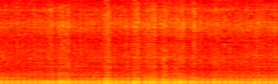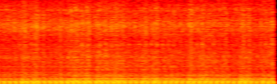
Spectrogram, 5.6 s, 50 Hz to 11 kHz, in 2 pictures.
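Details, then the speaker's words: Ingersoll Rand 80-gallon vertical air compressor, 5 hp, 230 V three-phase, cover off and temporarily wired: fast, even piston thumping at steady pace with no knocks, squeals or misses; normal running. "Here we have an Ingersoll Rand 80-gallon vertical compressor, 5 horsepower, 230 volt, 3-phase, and we're going to fire it up just to show you that it does operate."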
